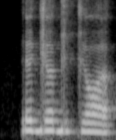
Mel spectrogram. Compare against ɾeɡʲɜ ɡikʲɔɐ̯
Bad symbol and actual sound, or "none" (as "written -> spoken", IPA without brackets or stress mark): none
